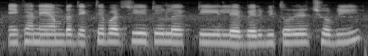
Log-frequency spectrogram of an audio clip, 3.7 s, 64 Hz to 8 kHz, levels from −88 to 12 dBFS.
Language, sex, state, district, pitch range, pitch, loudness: Bengali, female, Assam, Hailakandi, 205-225 Hz, 210 Hz, -16 LUFS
